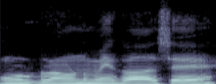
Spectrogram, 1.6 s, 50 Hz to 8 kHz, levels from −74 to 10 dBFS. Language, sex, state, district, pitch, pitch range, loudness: Hindi, male, Uttar Pradesh, Shamli, 160 Hz, 155-160 Hz, -13 LUFS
